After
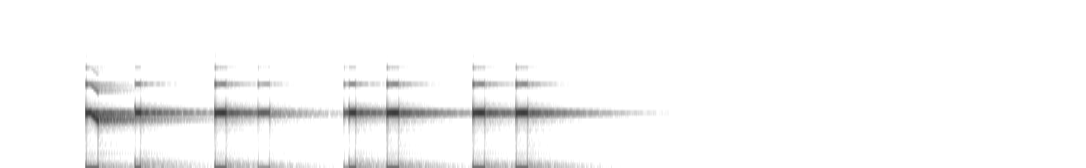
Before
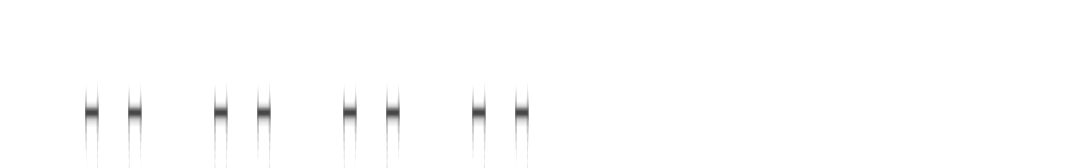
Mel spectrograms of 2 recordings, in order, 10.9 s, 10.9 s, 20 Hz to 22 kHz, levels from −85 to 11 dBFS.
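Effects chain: tracing distortion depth 0.062 ms; low-pass that closes with the level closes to 1.4 kHz, closed at -18 dBFS; 0.90 s: tape stop 0.45 s; peaking EQ 1.4 kHz +7 dB 0.97 oct; 2.25–3.49 s: compressor with a negative ratio -26 dBFS, ratio -1; reverberation RT60 1.4 s, pre-delay 3 ms, DRR 6.5 dB; trim -2 dB

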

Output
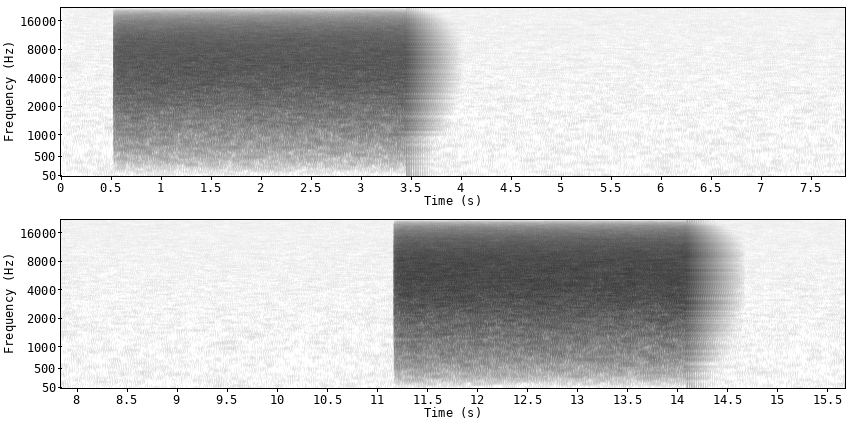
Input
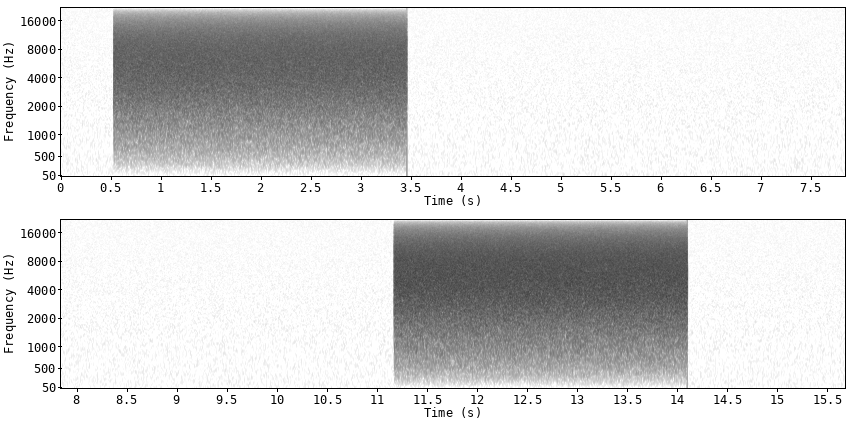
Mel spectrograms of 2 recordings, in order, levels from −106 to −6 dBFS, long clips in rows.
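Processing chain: flutter echo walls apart 3.9 m, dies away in 0.59 s

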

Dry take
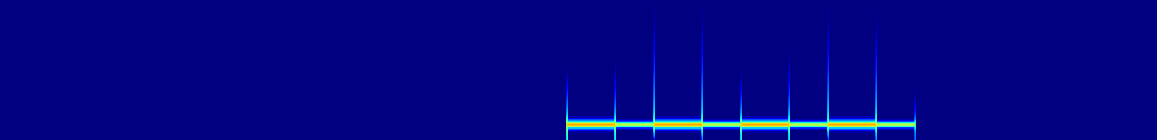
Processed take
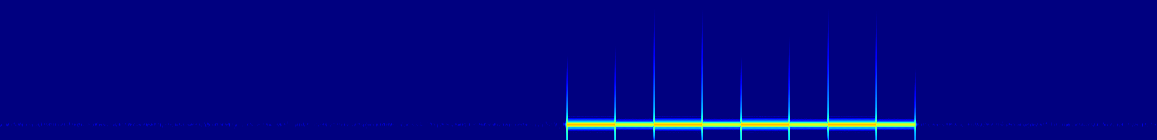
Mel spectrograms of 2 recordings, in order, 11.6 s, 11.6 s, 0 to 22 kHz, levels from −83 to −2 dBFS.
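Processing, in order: spectral levelling over time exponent 0.6; trim -2 dB

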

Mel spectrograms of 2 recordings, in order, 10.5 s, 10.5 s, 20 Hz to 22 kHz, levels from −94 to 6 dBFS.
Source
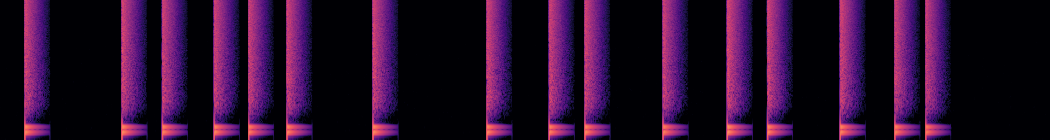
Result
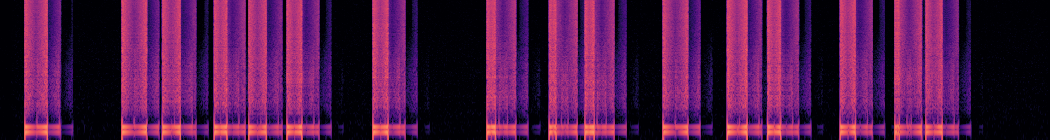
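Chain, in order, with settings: chunks repeated in reverse 123 ms, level 0 dB; speakerphone echo 120 ms, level -12 dB; trim +2.5 dB

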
